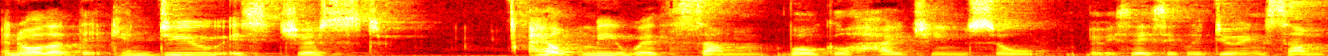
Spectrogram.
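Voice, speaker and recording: A woman with a non-native accent speaks at a fairly slow pace and fairly low pitch, with ordinary pitch variation. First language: not English. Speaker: rock singer. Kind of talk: video review monologue. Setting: talking to a camera. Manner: hesitant, many fillers.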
